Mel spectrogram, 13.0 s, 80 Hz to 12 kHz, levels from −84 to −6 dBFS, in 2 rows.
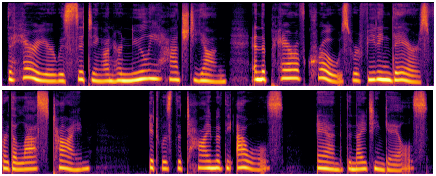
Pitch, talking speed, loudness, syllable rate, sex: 240 Hz, 140 wpm, -17 LUFS, 3.6 syllables/s, female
